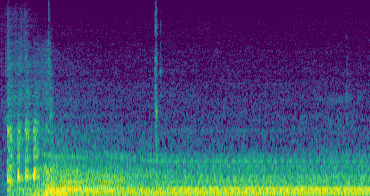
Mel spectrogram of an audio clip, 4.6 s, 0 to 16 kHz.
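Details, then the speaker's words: Lincoln MKT after fuel pump replacement for lean codes P0171/P0174: a quick crank catches at once into a smooth, even idle with no stumble or misfire. Fuel trims show the engine is no longer running lean. "okay so this engine is no longer running lean this is fixed guys"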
